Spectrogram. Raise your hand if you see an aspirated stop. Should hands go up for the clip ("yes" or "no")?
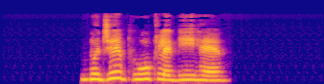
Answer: no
